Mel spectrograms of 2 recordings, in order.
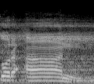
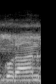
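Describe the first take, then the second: First: The vowel after the r is drawn out. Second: The vowel after the r is clipped short. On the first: "अलिफ के ऊपर मद है" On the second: "ये कुरान भी पढ़ लेते हैं"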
